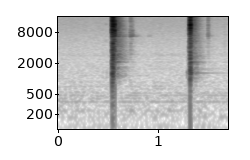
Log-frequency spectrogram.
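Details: 1970s Kodak Instamatic point-and-shoot camera being checked before loading 35mm film: two crisp shutter snaps about three quarters of a second apart, nothing dragging or sticking; the shutter fires freely and is not rusted shut.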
